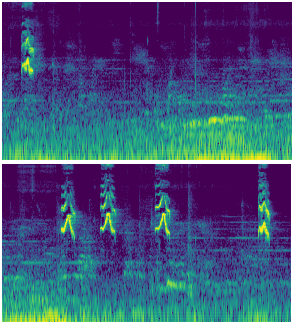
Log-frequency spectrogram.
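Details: Pet cockatiel wanting to play with children gives five shrill, screechy whistled calls: one early, then after a pause four more about a second apart, over a low indoor rumble.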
